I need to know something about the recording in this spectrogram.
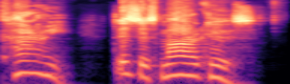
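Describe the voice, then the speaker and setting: Man as an eager high-pitched teenage schoolgirl. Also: a little slow, a bit bright. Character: eager, helpful, cheerful teenage schoolgirl, persuasive.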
